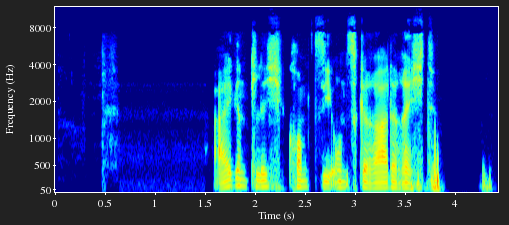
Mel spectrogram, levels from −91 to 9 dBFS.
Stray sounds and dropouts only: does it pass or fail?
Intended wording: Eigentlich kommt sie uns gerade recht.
pass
